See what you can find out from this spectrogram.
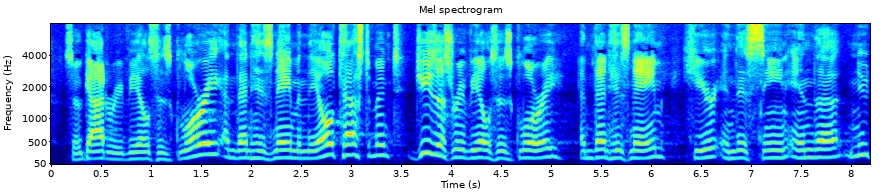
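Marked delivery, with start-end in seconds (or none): none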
